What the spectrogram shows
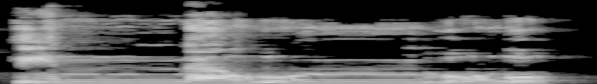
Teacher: إنهم هم، ميم مظهرة سمعتوها، إنهم هم، هذه أسمعها الميم المظهرة لأنه مخرجين في الميم، مخرج شفوي ومخرج خيشومي، لأنه إذا قطعت صوتها أنت أتيت فقط في مخرج واحد، والأصل أن تأتي بمخرجين الميم وكذلك النون.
